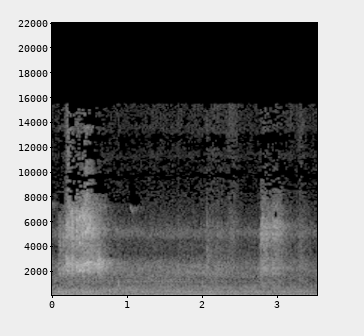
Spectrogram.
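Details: Swiftlets roosting and nesting inside a house, entering around 5:30 pm and leaving around 5 am, noisy if the door stays shut, give a harsh, buzzy chatter: a half-second burst, then a shorter raspy note about two seconds later, over a low hum.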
